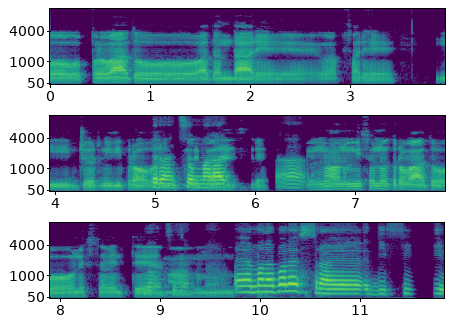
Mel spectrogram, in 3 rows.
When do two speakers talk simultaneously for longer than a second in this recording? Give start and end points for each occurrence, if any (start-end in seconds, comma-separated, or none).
4.9-6.5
